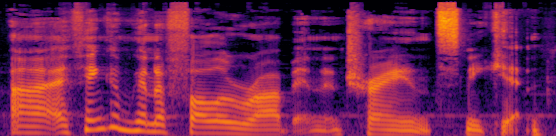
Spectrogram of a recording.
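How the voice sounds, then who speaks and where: A woman's voice: sits low, very animated, brisk, a bit bright. A woman bantering casually as a player in a tabletop game.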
